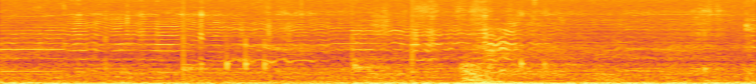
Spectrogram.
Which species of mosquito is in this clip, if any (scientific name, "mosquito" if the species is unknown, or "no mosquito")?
Culex quinquefasciatus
